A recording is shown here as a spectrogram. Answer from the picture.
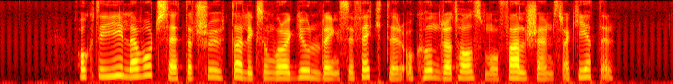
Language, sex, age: Swedish, female, 18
